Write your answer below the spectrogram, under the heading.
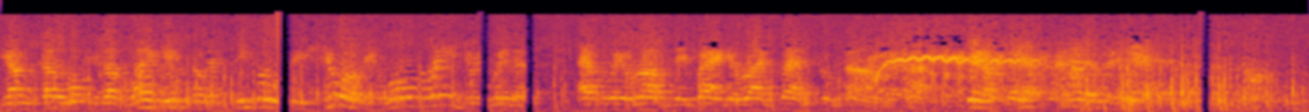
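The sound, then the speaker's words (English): A horse whinnies as several horsemen pass along a trail, a high neigh rising out of dense talk. “Also, one of the horses whinnied as they passed.”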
